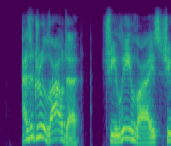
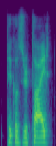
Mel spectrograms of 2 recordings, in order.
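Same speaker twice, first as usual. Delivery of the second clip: plain reading voice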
